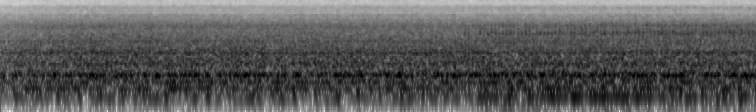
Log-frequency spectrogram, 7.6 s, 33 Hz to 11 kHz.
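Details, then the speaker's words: K&T mill first cuts on mild steel with a resharpened endmill, power feed on, cold morning in the 20s, head not trammed: smooth continuous rushing cut, no chatter, squeal or knocking; normal milling cut. "look at that no problem man I can barely even hear it I haven't trammed this head or anything just assuming it was fairly close"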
